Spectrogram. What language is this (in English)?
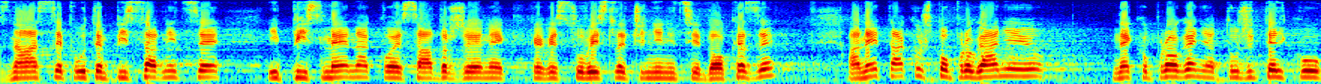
Serbian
